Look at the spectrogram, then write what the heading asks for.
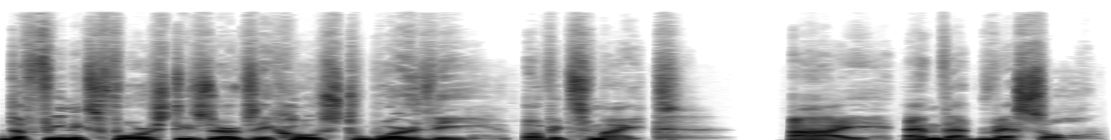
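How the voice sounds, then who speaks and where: A haughty sovereign of the seas from a video game. The voice is fairly low and rough-edged, swinging widely in pitch. The speech is formal and grandiose, as from a throne. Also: male voice, animated, unhurried, no room sound, clean studio sound. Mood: imperious, menacing. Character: proud, imperious undersea king of an ocean empire. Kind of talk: video game character voice lines.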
